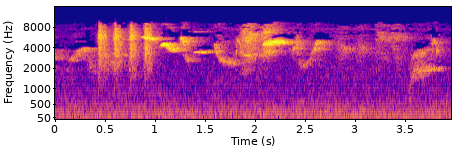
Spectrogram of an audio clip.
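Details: Indonesian Oriental magpie-robin kept in a cage, a two-season bird, delivers a quick series of high sharp chips followed by sweeping clear whistles and a falling slurred note.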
